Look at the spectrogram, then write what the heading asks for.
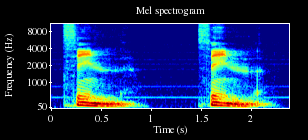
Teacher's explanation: Donc vous passez votre langue entre la les dents du bas et les dents du haut. D'accord ? Thin, elle doit sortir cette langue thin. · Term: soft th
